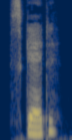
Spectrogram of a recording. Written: skatter

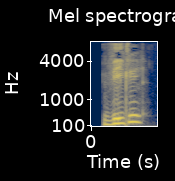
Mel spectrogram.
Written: vikler

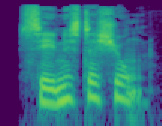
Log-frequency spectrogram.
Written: sendestation

